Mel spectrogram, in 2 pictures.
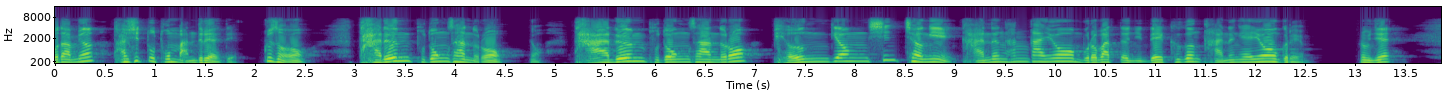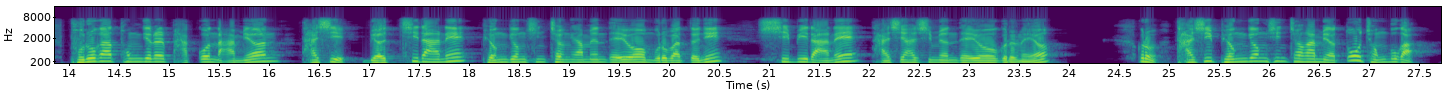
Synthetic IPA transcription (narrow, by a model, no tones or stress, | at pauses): odamjʌntaɕʰit͈otomːa̰ndɯɾʌja̰de̞̰ | kɯɯs̬ʰʌ̰ | taɾɯnpudoŋsʰanɯɾo | ʌ̰ | taɾɯnpudoŋsʰanɯɾo | pjʌŋɡjʌŋɕʰint͡ɕʰʌŋikanɯŋɦanɡajomuɾʌbat̚t͈ʌɲine̞kɯɡʌnka̰nɯŋɦe̞jokɯɾe̞̰jo̰ | kɯɾʌmnid͡ʑe̞ | puɾoɡatʰoŋd͡ʑeɾɯɭpa̰k͈̚ona̰mjʌn | taɕʰimjʌt͡ɕʰiɾane̞pjʌŋɡjʌŋɕʰint͡ɕʰʌŋhamjʌndwe̞jomuɾʌβat̚t͈ʌɲi | ɕʰibiɾane̞taɕʰiɦaɕʰimjʌndwe̞jokɯɾʌne̞jo | kɯɾʌmtaɕʰipjʌŋɡjʌŋɕ̬ʰint͡ɕʰʌŋɦamjʌnt͈ot͡ɕʌŋbuɡa̰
